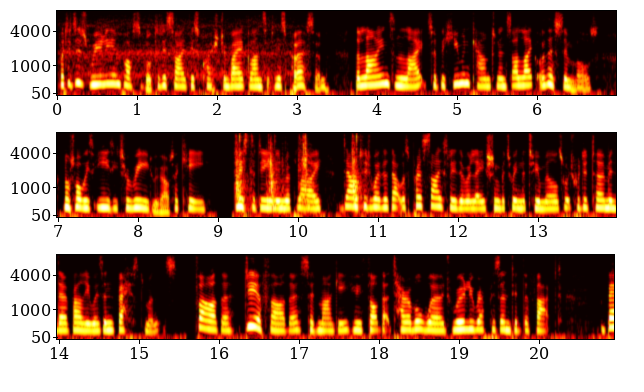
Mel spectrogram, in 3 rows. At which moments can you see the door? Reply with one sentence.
The door can be heard from 9.2 to 10.9 s.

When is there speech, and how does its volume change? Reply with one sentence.
The speech can be heard from 0.0 to 20.9 s, at a steady volume.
